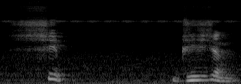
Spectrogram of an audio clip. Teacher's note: It is the area between the alveolar ridge and the hard palate. To produce these consonant sounds, the blade of the tongue articulates against the teeth with raising the main body of the tongue towards the palate. অর্থাৎ অ্যালভিওপ্যালেটাল অথবা post alveolar সাউন্ডগুলো উচ্চারণ করার সময় জিহ্বার অগ্রভাগ দাঁতের নিকটে চলে আসে এবং জিহ্বার প্রধান অংশ বা এর যে মূল অংশটা আছে সেটা তালুর থেকে ফুলে একটু উপরে উঠে। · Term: post-alveolar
